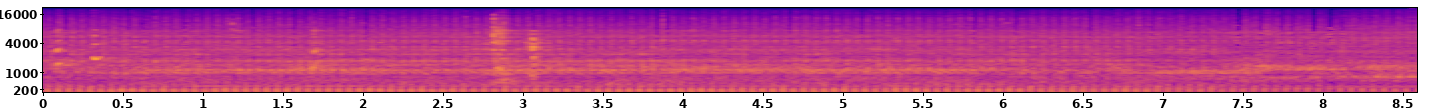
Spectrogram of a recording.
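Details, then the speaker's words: Woodland Mills HM130 Max portable sawmill cutting a small silver maple log after replacing the blade tensioner bearing: even engine drone and steady cutting hum with no surging, which had appeared after hitting metal; repair worked. "All right, so no surging at all on that one. So that's good."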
